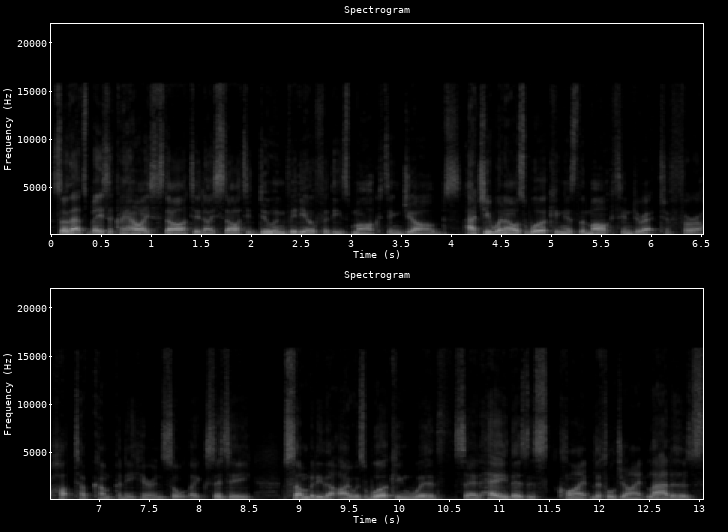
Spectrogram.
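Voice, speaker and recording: In a very clean recording with a silent background, a man with a London accent speaks very fast with hardly any pauses, his dark, mellow voice at medium pitch with ordinary pitch variation. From London, England. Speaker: entrepreneur, video ad agency owner. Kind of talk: casual interview chat.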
